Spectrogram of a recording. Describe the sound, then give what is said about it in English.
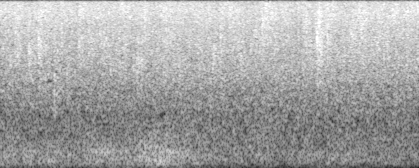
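Steady, dense rain pours down with a low, rolling rumble of thunder beneath it, heard from a porch: a continuous storm wash that swells slightly midway before settling back to an even roar. “Wherever we find this moment of storm, sitting here on this porch swing, may we find comfort through the promise of God's presence.”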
